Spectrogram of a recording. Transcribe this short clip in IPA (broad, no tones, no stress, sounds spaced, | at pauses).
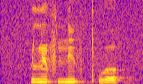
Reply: lʲ ɔ̃ f n ĩ f kʷʼ ɤ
